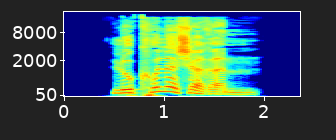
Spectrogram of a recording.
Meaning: strong dative masculine/neuter singular comparative degree of lukullisch
- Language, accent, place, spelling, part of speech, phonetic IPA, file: German, Germany, Berlin, lukullischerem, adjective, [luˈkʊlɪʃəʁəm], De-lukullischerem.ogg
